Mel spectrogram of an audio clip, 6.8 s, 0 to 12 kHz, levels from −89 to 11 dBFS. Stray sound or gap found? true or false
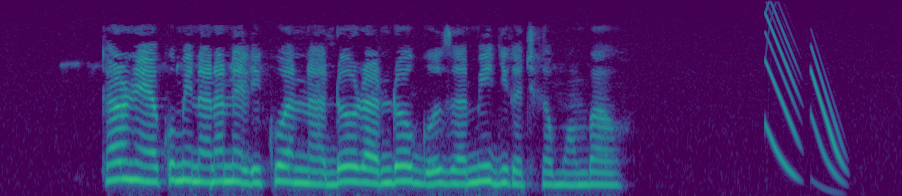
true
